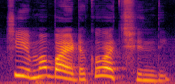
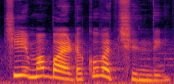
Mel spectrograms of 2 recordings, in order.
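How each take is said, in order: Both takes have the same delivery.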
